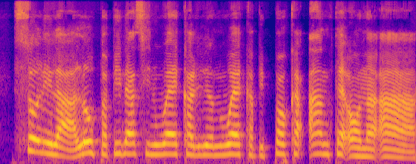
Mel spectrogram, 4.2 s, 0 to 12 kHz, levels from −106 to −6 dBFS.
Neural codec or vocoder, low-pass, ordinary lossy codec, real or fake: none; 10.8 kHz; Opus, 16 kbps; real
